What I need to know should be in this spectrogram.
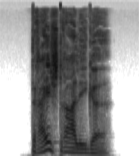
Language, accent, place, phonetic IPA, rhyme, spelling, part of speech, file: German, Germany, Berlin, [ˈdʁaɪ̯ˌʃtʁaːlɪɡə], -aɪ̯ʃtʁaːlɪɡə, dreistrahlige, adjective, De-dreistrahlige.ogg
- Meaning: inflection of dreistrahlig: 1. strong/mixed nominative/accusative feminine singular 2. strong nominative/accusative plural 3. weak nominative all-gender singular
